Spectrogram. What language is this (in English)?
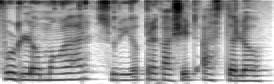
Konkani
